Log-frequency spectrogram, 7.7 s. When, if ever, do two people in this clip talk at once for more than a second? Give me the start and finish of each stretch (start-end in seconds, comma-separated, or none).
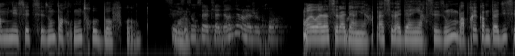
none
